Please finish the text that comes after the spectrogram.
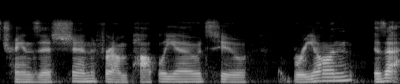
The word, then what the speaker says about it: Brionne: And then I felt like its transition from Poplio to Brionne, is that how you say its name? Brionne, yes.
